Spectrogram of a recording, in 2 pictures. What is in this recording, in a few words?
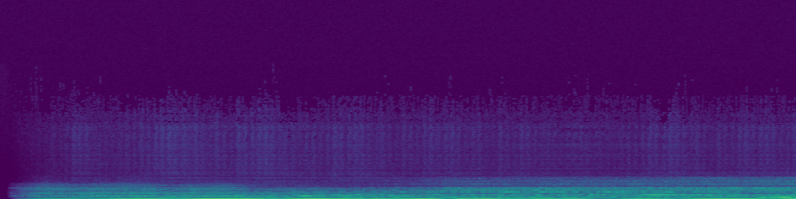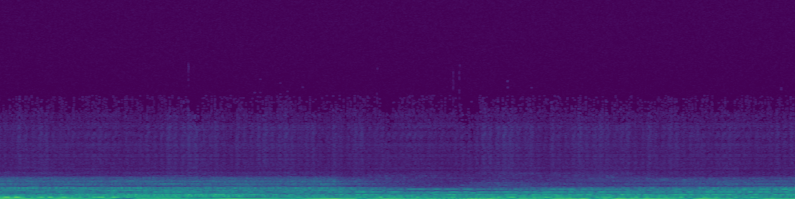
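Drone D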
